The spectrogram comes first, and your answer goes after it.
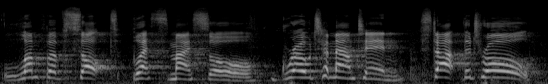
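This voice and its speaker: A woman as a high, slow-chanting magical maid. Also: animated, bright, forceful tone, exaggerated voice. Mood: solemn, spellcasting. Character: resourceful young magical maid chanting spells. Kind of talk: radio play acting.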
